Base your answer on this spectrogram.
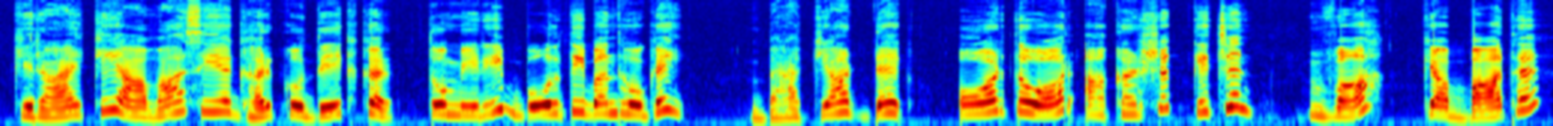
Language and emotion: Hindi, surprised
